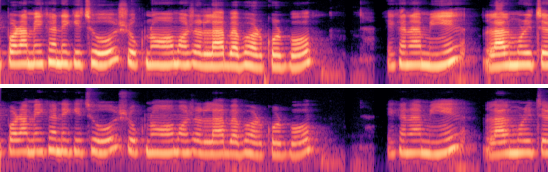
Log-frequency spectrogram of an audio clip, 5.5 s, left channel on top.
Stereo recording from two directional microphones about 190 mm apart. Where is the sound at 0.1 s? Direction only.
40° left (ahead or behind).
